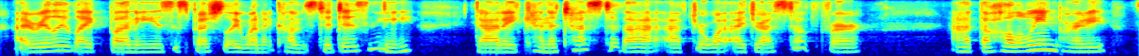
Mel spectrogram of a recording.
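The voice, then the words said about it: Slightly hoarse voice. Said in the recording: “my voice is getting a little bit hoarse.”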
